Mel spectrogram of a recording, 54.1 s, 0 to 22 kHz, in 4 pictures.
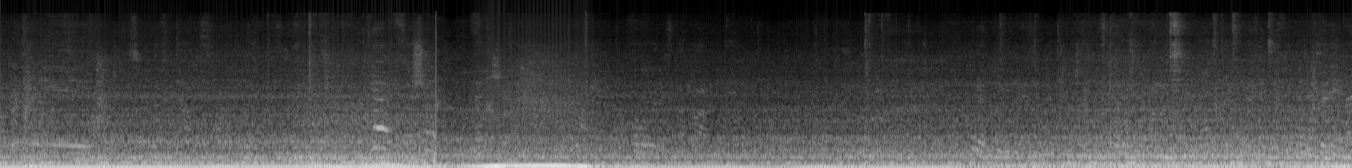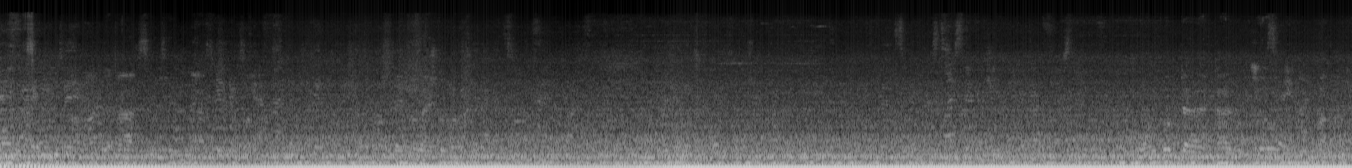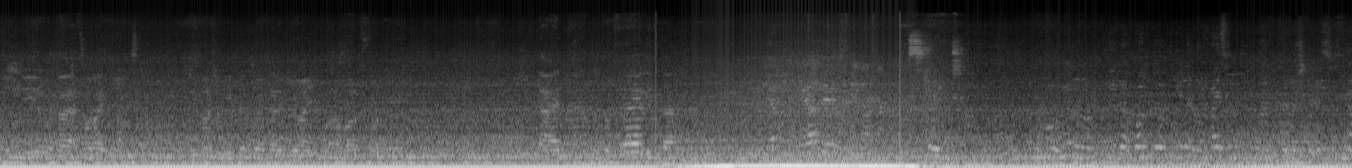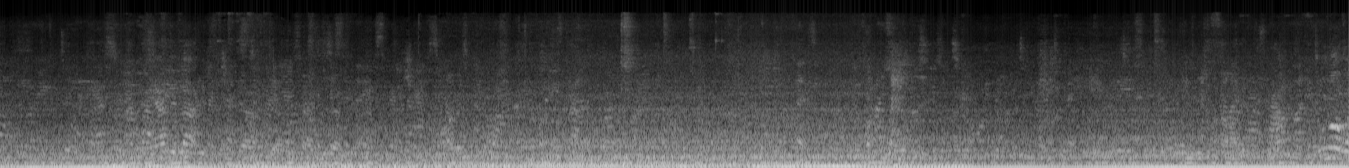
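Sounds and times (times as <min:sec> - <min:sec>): bus engine and road rumble: 0:00.0 - 0:54.0
passengers talking: 0:00.0 - 0:54.0.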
